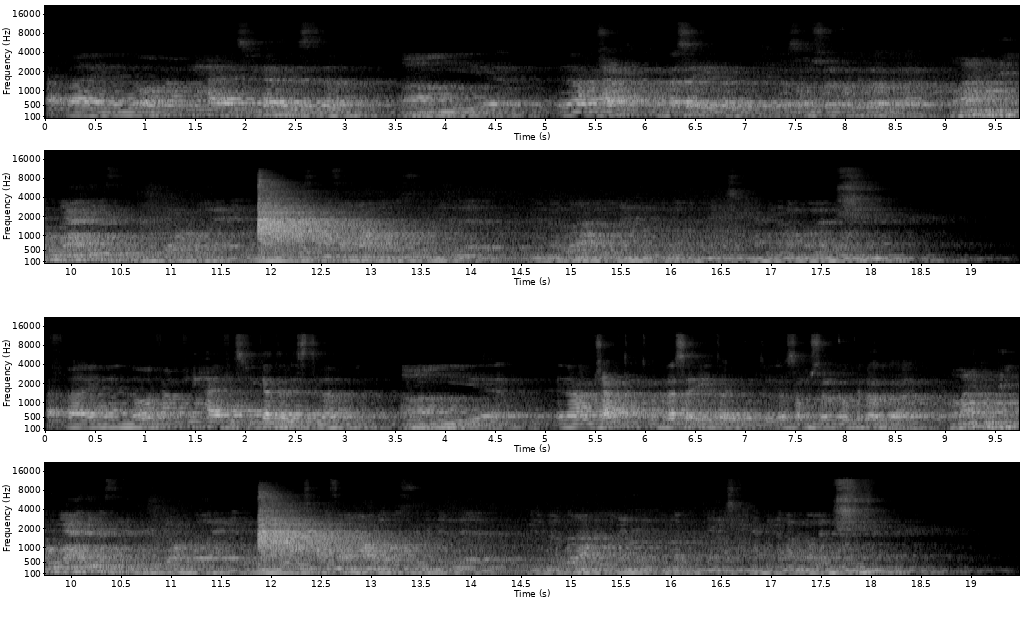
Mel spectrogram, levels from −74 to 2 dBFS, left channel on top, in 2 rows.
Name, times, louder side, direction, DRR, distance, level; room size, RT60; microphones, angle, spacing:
voice 1, 0.2-3.1 3.6-4.6 5.1-8.7 17.6-18.0, right 1 dB, 85° right, 0 dB, 0.4 m, -30 dB
voice 2, 3.5-4.0 9.0-14.2 14.5-18.5, equal, 20° right, -5 dB, 0.5 m, -32 dB
sound 1, 7.0-16.7, left 1 dB, 30° left, 0.5 m, -35 dB
5.3 x 2.0 x 2.4 m, 2.8 s
head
